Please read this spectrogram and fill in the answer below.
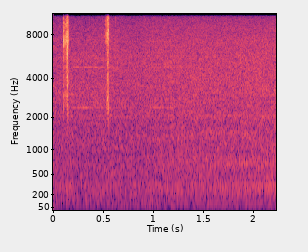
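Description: Two short clicks of a handheld cigarette lighter being struck, about half a second apart, over a steady low rumble of road traffic.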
